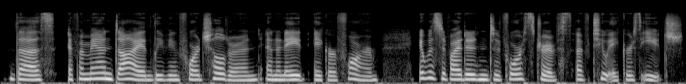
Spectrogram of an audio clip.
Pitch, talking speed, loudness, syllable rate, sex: 225 Hz, 200 wpm, -16 LUFS, 5.0 syllables/s, female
